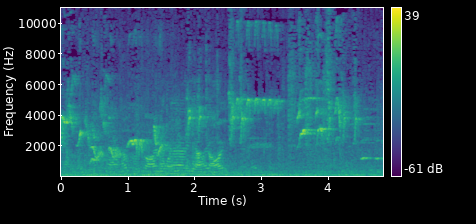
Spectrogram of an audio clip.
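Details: White-rumped shama singing while dancing: a varied run of sliding whistles and chirps, some rising and falling quickly, with short clear tonal notes near the end over a low background hum.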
